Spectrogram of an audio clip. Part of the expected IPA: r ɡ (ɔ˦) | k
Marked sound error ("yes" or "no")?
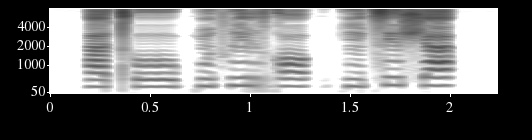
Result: no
